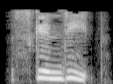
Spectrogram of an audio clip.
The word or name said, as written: skin-deep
